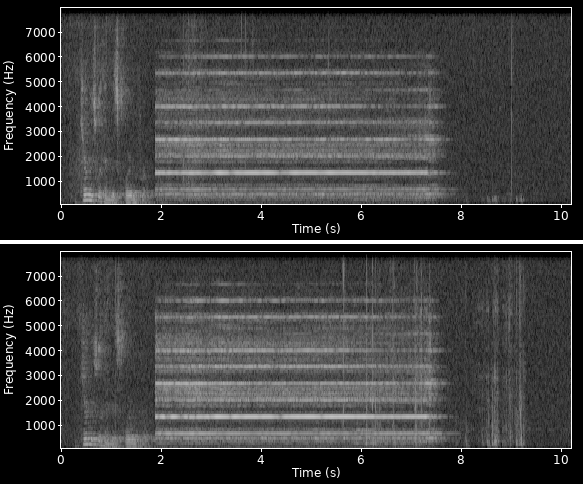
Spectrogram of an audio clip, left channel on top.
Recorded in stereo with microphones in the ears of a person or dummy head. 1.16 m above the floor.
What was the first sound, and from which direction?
A man speaking, 60° left (ahead or behind).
